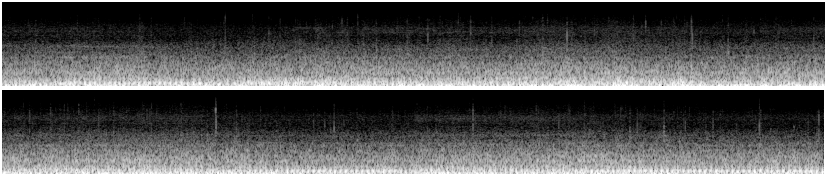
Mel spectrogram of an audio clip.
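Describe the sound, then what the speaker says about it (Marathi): Rain falling on a road, heard as a loud, continuous broadband hiss with a low rumble beneath it, steady throughout with no speech. "पाऊस आला, अशा रस्त्याला पाऊस नको होता।"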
